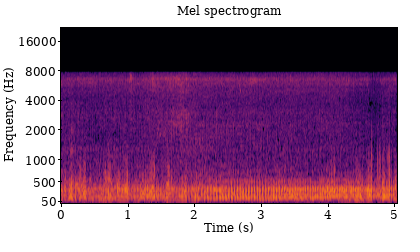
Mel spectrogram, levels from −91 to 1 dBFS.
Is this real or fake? fake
